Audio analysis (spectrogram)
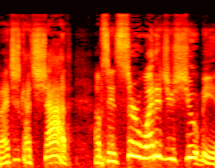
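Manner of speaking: high, stunned voice; quoting Kinsey. Retold or imitated. Host reading the therapist's account, high stunned voice. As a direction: ask it high in disbelief. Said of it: "I'm thinking".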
